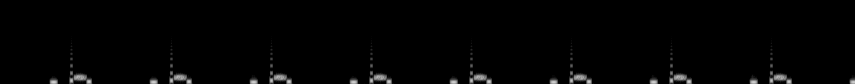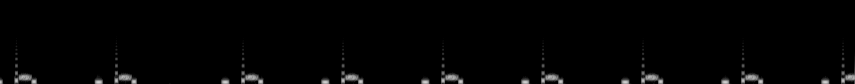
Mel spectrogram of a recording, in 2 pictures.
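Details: Mitral valve prolapse heard on auscultation: steady heartbeat around 60 a minute with a short late systolic murmur in each beat.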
